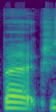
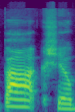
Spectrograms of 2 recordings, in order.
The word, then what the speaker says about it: Berkshire: quiet street in burke berkshire is it bark shell burke shabach it's berkshire berkshire we're not warned and we're saying it wrong but berkshire yeah that's proper berkshire yeah berkshire um hang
